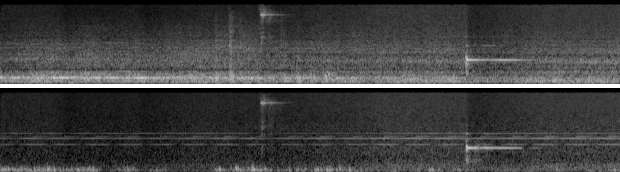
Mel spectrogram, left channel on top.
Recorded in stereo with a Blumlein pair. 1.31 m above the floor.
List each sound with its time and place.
2.6 s keys jangling: 45° left, 6 m
4.7 s a piano: 45° left, 3 m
